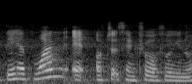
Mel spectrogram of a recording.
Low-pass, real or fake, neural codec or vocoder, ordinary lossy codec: none; real; none; none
